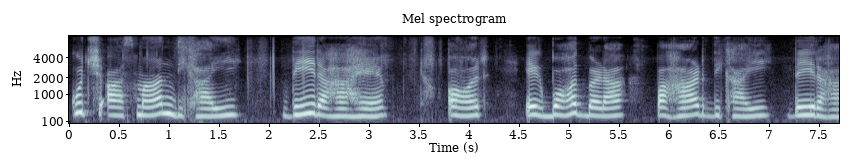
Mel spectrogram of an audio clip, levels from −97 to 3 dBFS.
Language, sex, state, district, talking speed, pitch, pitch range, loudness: Hindi, male, Himachal Pradesh, Shimla, 110 wpm, 235 Hz, 220-250 Hz, -15 LUFS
